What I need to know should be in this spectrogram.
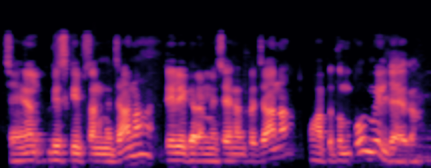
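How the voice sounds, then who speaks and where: A man's voice: mid-range voice, sing-song, brisk, fairly bright tone, lo-fi sound. A man teaching a class, firing questions at the students and repeating the key terms. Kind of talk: classroom lecture.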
